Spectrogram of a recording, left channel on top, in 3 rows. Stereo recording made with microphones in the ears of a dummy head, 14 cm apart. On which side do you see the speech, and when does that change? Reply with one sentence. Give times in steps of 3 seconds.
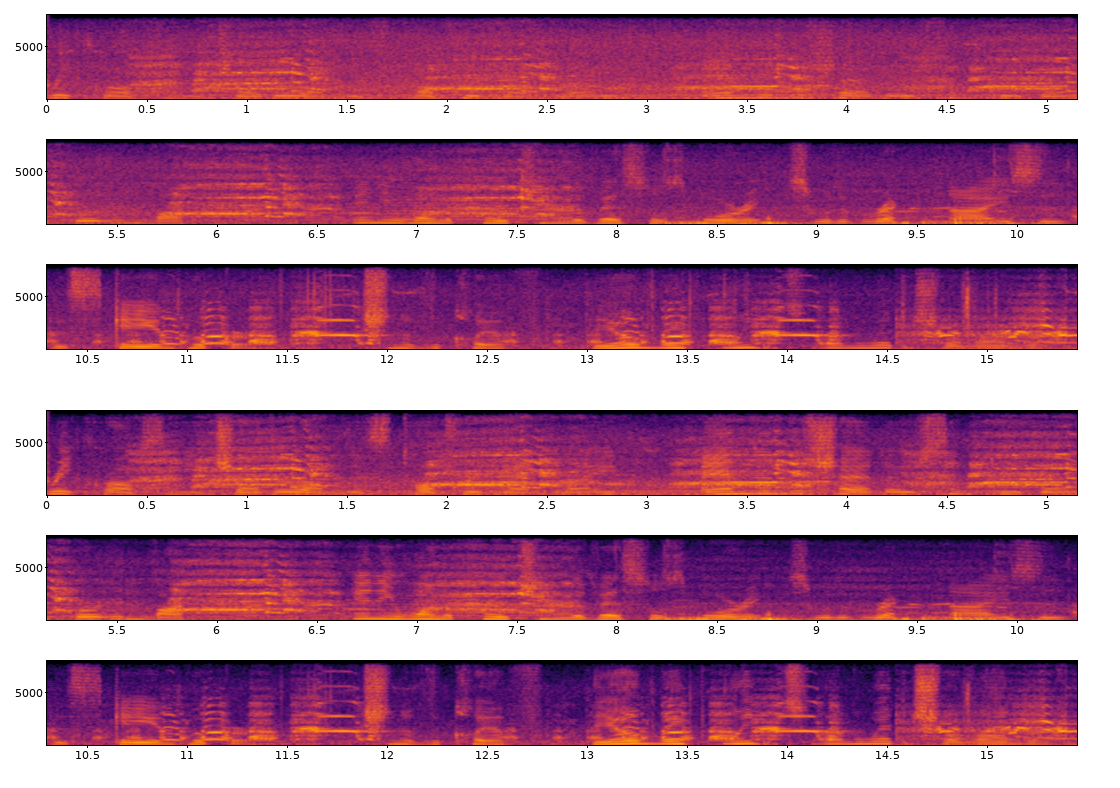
You can hear the speech on the right from 0 s, in the centre from 6 s, on the left from 9 s and on the right from 12 s.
